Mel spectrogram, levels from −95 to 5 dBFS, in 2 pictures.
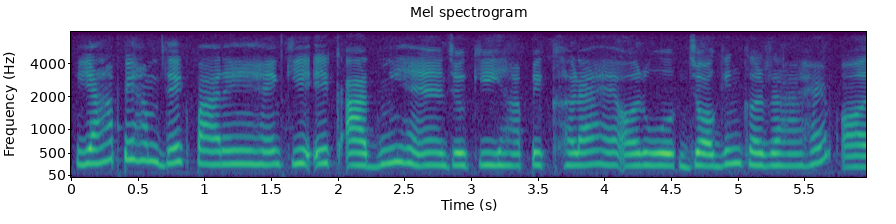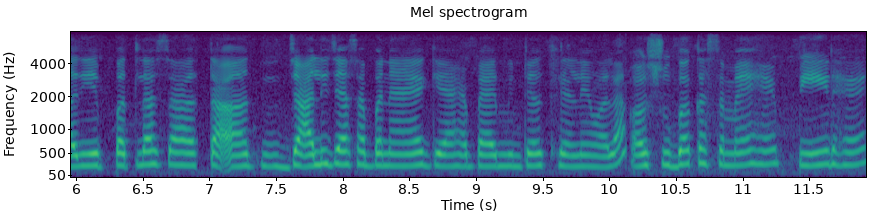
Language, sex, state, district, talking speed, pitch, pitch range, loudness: Hindi, female, Jharkhand, Jamtara, 215 wpm, 255 Hz, 245-275 Hz, -31 LUFS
